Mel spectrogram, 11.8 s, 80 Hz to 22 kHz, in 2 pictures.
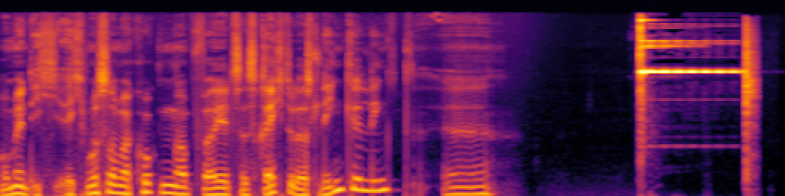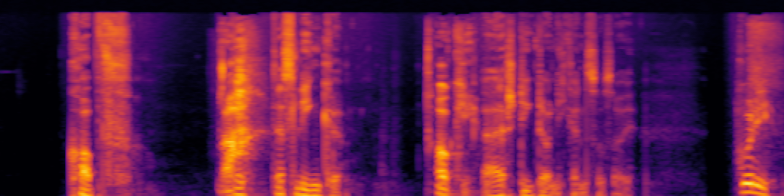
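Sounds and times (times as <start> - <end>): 
speech: 0.0 - 3.8, 6.4 - 8.6, 9.2 - 10.8, 11.4 - 11.7
small bell ringing: 4.8 - 5.7.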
